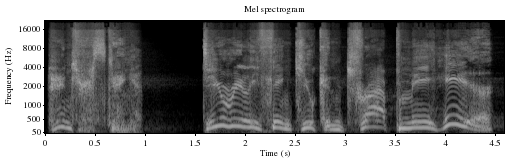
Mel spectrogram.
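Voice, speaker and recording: An actor playing a menacing, theatrical male villain in a game cutscene, slow and mocking, with cackling laughs. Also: high-pitched, very animated, vocal fry, bright, forceful tone, breathy edge, heavily acted. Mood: taunting. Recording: long reverb in game mix.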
